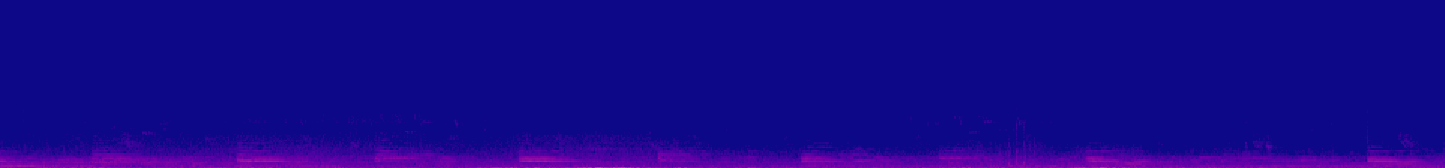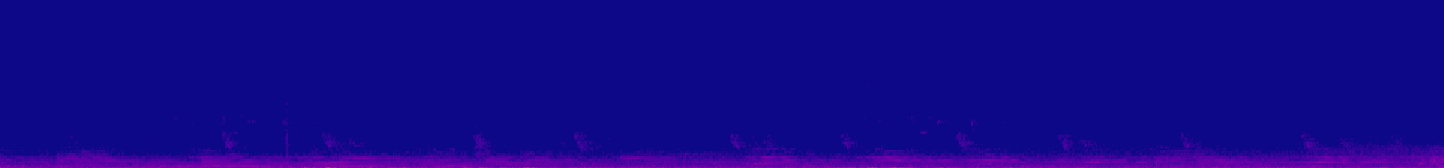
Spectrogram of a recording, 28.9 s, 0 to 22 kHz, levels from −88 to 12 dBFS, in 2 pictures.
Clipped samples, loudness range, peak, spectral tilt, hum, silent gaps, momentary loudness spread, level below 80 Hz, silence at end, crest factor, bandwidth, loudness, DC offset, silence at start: under 0.1%; 5 LU; -34 dBFS; -6 dB/octave; none; none; 8 LU; -60 dBFS; 0 s; 22 dB; 8.8 kHz; -61 LUFS; under 0.1%; 0 s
